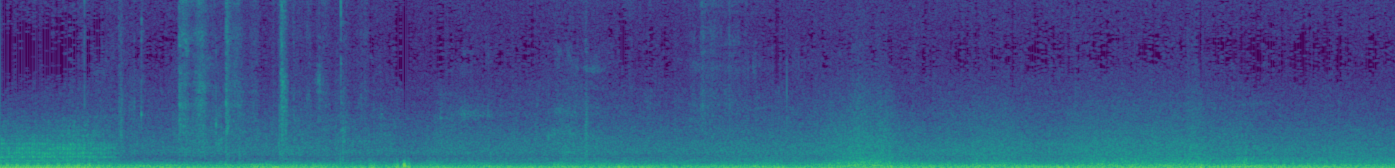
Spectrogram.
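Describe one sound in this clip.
Wind blows hard and rumbles against a microphone outdoors.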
